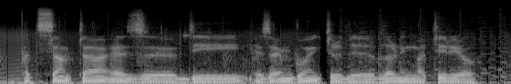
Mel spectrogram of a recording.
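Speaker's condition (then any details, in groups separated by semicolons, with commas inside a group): No condition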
